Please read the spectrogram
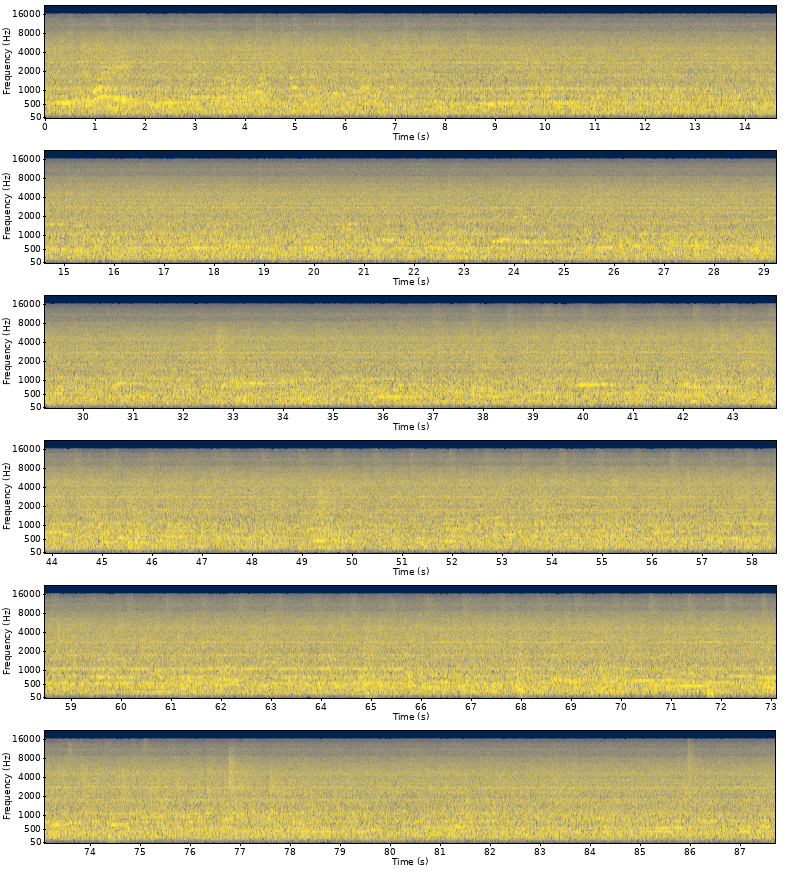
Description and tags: printing room cuba
printing room with some chatter and one printing machine at the far end of the room, recorded from opening to the street. boss came up to me and asked if I had any pens- guess they didn't make enough that year.
cuba, printing, room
